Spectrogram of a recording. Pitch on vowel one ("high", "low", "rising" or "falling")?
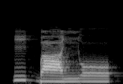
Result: high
